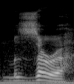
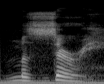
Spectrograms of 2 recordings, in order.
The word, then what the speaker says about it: Missouri: country parts of missouri not missouri missouri that's how the state's names pronounced missouri if you say missouri go back to school you losers you don't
